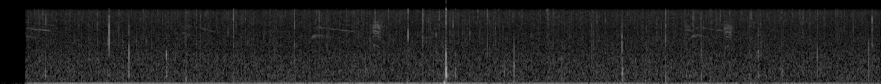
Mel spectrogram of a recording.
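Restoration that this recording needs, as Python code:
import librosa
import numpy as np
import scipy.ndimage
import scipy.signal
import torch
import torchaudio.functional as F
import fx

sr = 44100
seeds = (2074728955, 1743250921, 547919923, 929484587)

y = fx.fix_declip(x, sr, threshold_db=-7.0)
y = fx.fix_echo_inverse(y, sr, delay_ms=93, level_db=-21.5)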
